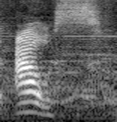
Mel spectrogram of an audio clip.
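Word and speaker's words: Aass: a-a-s-s a-a-s-s sure but it's pronounced house and so here we are with the house as you can see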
